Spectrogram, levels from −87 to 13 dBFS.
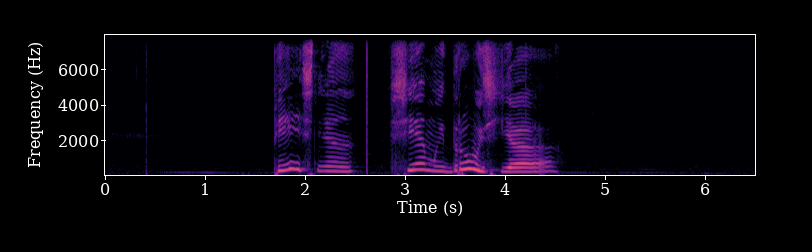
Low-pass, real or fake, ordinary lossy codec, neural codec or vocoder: none; real; none; none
